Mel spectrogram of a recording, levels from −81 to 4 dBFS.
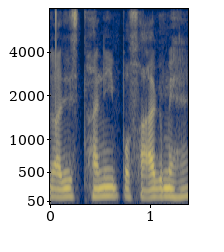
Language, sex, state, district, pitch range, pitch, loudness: Chhattisgarhi, male, Chhattisgarh, Rajnandgaon, 120-125 Hz, 125 Hz, -18 LUFS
